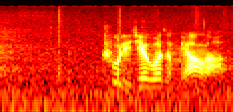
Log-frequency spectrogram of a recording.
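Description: A young man speaks into a phone in a calm, questioning voice.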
